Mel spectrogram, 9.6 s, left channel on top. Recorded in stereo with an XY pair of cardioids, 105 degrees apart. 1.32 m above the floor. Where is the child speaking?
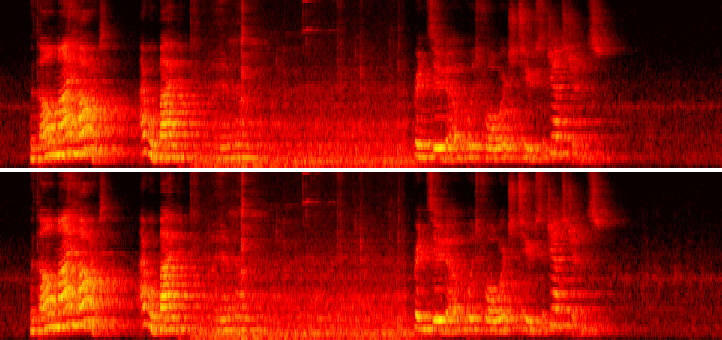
15° right, 0.6 m.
